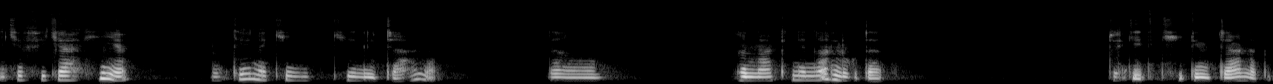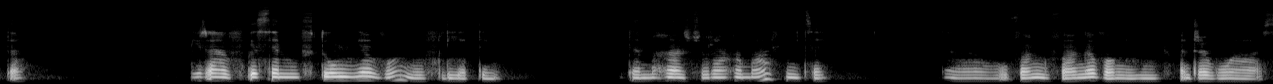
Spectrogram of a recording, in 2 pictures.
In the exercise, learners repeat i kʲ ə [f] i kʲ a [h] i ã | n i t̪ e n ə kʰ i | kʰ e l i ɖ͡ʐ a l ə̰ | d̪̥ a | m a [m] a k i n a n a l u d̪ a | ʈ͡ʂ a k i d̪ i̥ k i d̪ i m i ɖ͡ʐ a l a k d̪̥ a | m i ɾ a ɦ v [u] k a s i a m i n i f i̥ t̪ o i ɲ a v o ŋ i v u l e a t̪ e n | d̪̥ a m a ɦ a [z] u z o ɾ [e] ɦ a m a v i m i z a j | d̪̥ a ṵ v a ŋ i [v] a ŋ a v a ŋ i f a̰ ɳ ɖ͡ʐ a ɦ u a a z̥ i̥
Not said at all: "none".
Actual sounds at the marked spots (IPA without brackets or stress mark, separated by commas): f, h, n, u, z, a, v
